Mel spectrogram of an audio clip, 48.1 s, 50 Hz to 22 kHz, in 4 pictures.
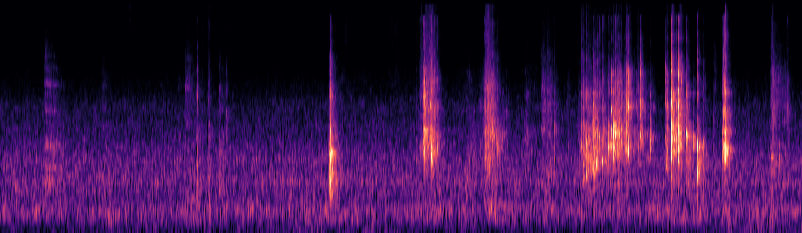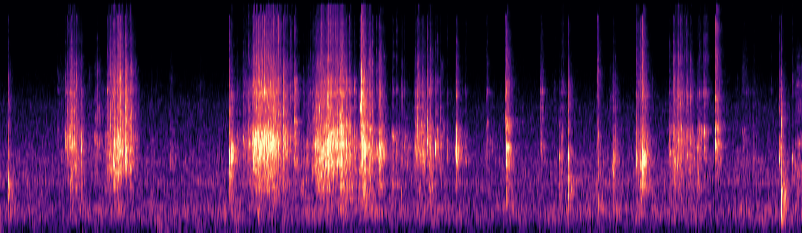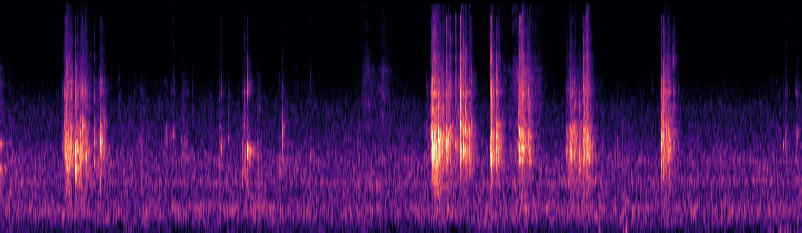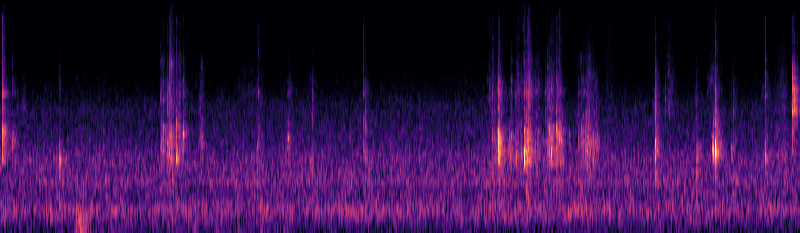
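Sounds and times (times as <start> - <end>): plastic bricks clicking together: 6.2 - 11.1, 12.9 - 14.2, 15.4 - 24.0, 25.0 - 25.9, 30.5 - 33.0, 38.5 - 39.2, 43.4 - 45.1.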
